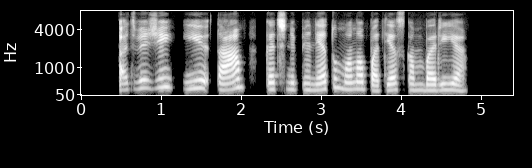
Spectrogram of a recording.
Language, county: Lithuanian, Kaunas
